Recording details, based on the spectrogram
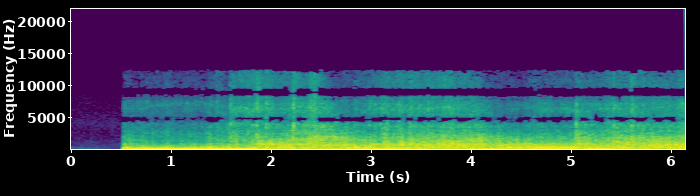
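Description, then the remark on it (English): A deep, throaty race car engine idles and gurgles steadily outside, about 100 feet from a studio, loud and continuous with a rumbling low-end burble and slight revving fluctuations, with no talking. “Throaty. Love that gurgle sound, right?”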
